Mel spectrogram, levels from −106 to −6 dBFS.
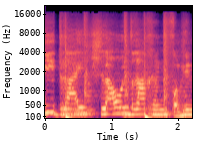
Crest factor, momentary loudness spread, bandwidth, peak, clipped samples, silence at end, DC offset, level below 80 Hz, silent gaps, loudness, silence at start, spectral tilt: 14 dB; 2 LU; 17 kHz; -4 dBFS; under 0.1%; 0 s; under 0.1%; -28 dBFS; none; -19 LUFS; 0 s; -5 dB/octave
